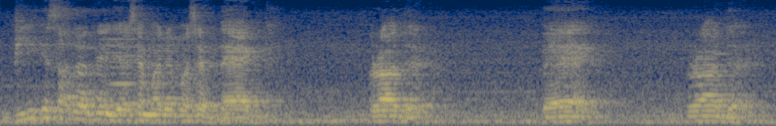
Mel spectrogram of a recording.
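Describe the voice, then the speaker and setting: A man teaching the alphabet who asks a question and then answers it, slowly drawing out each example word. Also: mid-range voice, lively intonation. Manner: slow, drawn-out repetition of example words. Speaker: language teacher. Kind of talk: explaining the alphabet. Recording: echoey, from far off, faint noise.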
